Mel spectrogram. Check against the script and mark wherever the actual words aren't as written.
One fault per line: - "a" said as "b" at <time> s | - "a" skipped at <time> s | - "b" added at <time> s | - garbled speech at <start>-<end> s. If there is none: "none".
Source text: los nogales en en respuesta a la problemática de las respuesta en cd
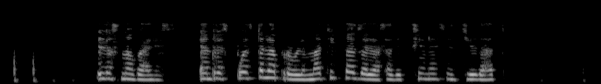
- "en" skipped at 2.1 s
- "respuesta" said as "adicciones" at 3.9 s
